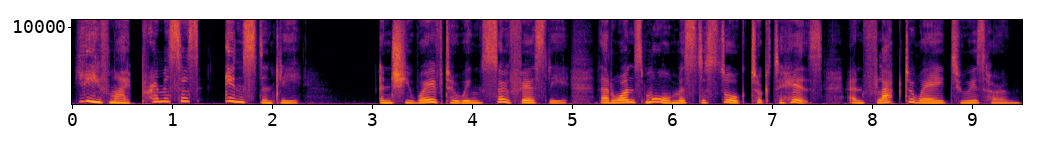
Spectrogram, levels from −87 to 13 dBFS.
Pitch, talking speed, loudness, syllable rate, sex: 275 Hz, 160 wpm, -16 LUFS, 4.9 syllables/s, female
